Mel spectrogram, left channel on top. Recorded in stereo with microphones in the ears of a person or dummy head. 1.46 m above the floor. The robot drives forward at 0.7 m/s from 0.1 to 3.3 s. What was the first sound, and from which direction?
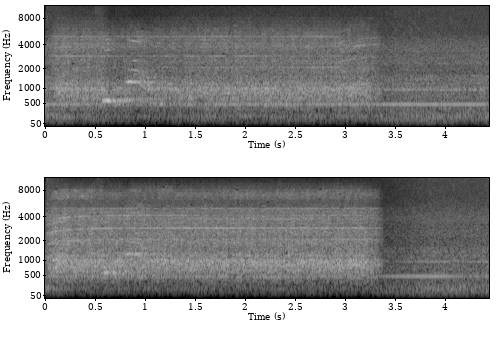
A child speaking, 10° left (ahead or behind).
